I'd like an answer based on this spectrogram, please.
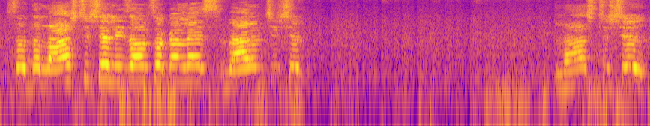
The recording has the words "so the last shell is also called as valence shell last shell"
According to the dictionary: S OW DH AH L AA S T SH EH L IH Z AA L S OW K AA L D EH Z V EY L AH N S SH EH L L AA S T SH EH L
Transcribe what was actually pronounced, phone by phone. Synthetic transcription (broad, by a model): S OW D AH L AA S T SH EH L IH Z AA L S OW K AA N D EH S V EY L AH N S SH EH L L AA S T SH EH L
